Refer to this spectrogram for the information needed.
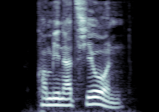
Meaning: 1. combination 2. outfit (combination of clothes in matching colours, e.g. trousers and jacket)
- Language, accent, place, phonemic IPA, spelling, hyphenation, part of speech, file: German, Germany, Berlin, /kɔmbinaˈt͡si̯oːn/, Kombination, Kom‧bi‧na‧ti‧on, noun, De-Kombination.ogg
